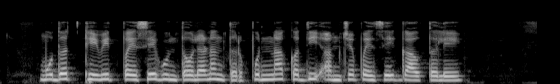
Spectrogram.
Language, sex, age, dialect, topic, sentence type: Marathi, female, 25-30, Southern Konkan, banking, question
